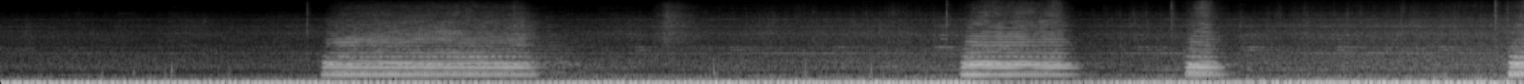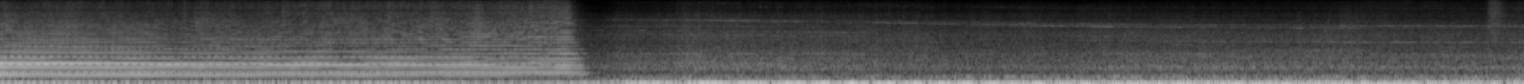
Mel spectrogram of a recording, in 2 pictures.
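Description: Norfolk Southern diesel freight locomotives sounding a multi-note air horn in the grade-crossing pattern (long, long, short, long, the last blast held about six seconds) over the low rumble of their diesel engines. After the last blast the locomotives pass close by, and the engine and wheel noise grows louder and rougher.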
